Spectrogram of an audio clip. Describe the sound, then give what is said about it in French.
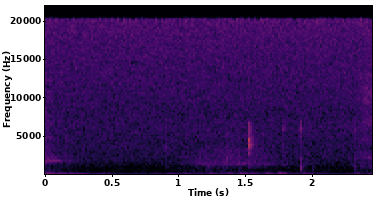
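Typing on a computer keyboard gives faint, scattered key clicks over a low, steady hum, with a few sharper taps standing out in the second half. “Excusez si je tape en même temps.”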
